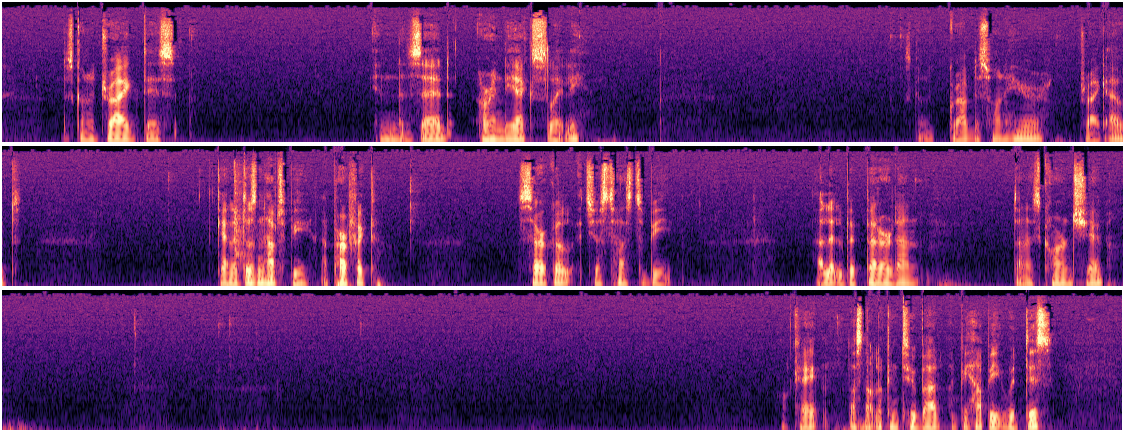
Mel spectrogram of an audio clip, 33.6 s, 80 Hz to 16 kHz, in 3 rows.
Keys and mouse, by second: 0.3-1.4 drag, 1.4 KP_1, 5.5-7.0 drag, 10.0 middle click, 12.5-14.1 middle drag, 16.4-17.9 middle drag, 18.8 middle click, 22.0 KP_1, 28.2-31.8 drag.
